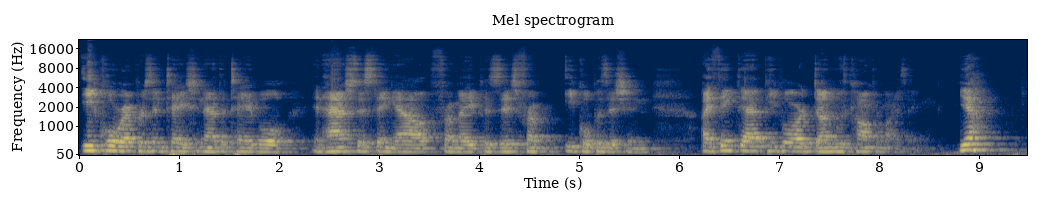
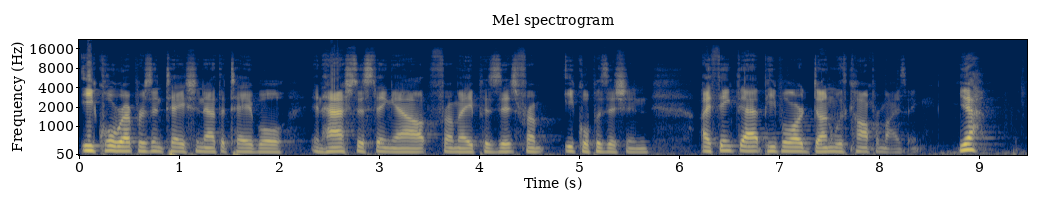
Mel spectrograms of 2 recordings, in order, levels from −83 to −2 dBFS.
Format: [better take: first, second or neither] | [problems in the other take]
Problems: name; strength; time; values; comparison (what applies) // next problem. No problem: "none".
second | room echo; slight; dies away in 0.4 s // off-mic speech; somewhat distant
